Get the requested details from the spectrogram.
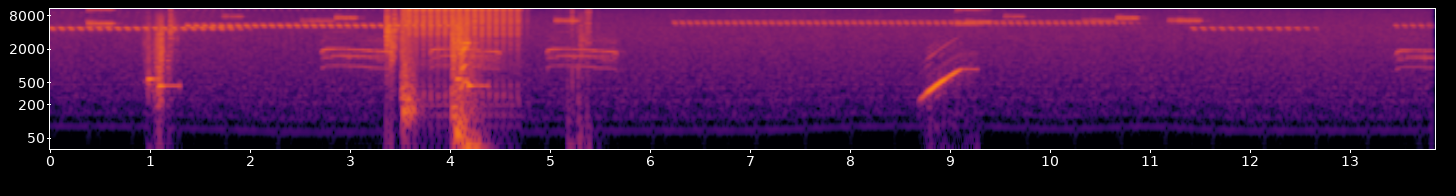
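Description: Short electronic game chimes and blips sound throughout.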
